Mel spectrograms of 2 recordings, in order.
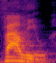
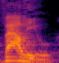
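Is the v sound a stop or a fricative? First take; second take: fricative; fricative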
